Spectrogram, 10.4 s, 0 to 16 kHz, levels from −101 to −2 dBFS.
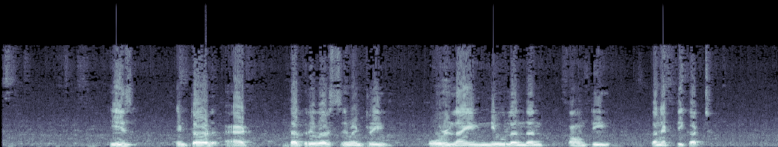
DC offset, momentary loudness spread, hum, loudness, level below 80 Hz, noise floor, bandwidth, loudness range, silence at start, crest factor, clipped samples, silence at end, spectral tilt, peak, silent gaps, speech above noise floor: under 0.1%; 10 LU; none; -11 LUFS; -52 dBFS; -41 dBFS; 11.5 kHz; 3 LU; 1.45 s; 12 dB; under 0.1%; 0.95 s; -6 dB/octave; 0 dBFS; none; 31 dB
